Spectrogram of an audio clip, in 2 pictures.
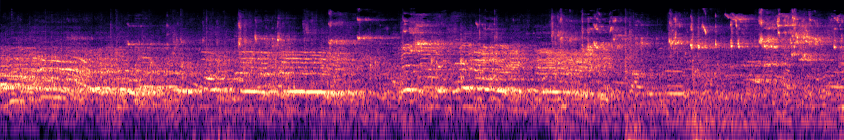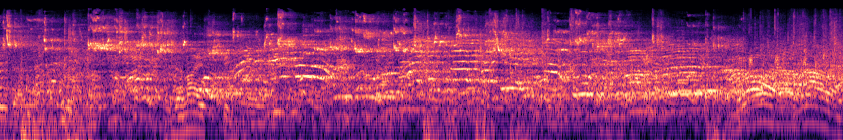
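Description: Basketball game sounds in a gymnasium: the ball bouncing on the wooden floor with scattered sharp knocks, under a constant murmur of voices from players and spectators echoing around the hall.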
